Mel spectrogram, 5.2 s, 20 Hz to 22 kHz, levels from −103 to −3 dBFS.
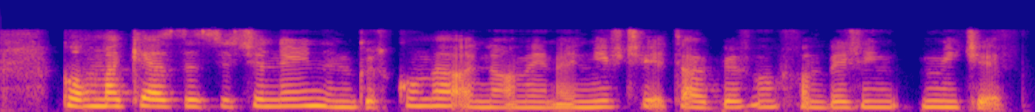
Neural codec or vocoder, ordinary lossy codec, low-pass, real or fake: codec, 16 kHz, 1.1 kbps, Voila-Tokenizer; Opus, 64 kbps; 7.2 kHz; fake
